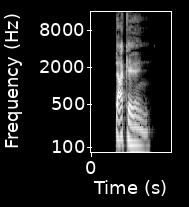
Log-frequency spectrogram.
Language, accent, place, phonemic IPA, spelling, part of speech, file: German, Germany, Berlin, /ˈdakl̩n/, dackeln, verb, De-dackeln.ogg
- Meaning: to walk slowly, often with a lack of energy or waddling, in the manner of a dachshund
